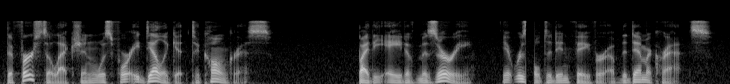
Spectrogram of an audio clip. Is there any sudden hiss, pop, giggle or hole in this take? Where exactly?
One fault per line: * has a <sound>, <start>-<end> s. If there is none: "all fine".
* has a dropout, 5.3-5.3 s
